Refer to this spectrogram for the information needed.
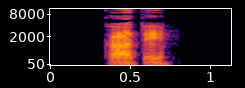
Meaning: inflection of кат (kat): 1. nominative plural 2. inanimate accusative plural
- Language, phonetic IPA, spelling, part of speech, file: Russian, [ˈkatɨ], каты, noun, Ru-каты.ogg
